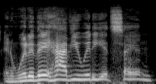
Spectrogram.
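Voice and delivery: incredulous angry rant; rising angry rant. Real, not acted. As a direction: throw the question out in disbelief. Escalating rant.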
